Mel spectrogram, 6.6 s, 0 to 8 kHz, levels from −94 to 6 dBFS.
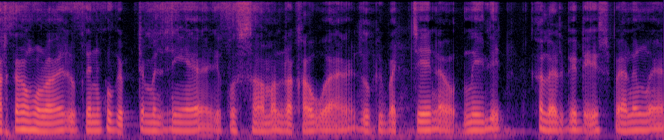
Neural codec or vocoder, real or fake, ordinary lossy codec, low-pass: codec, 16 kHz, 2 kbps, FunCodec, trained on LibriTTS, 25 frames a second; fake; none; none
